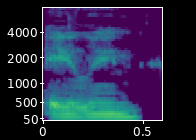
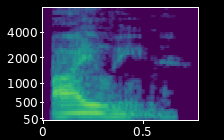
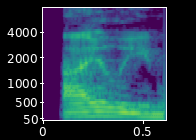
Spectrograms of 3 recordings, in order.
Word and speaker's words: Aileen: of aileen warnos right how i said alien it's actually pronounced eileen yeah i have a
